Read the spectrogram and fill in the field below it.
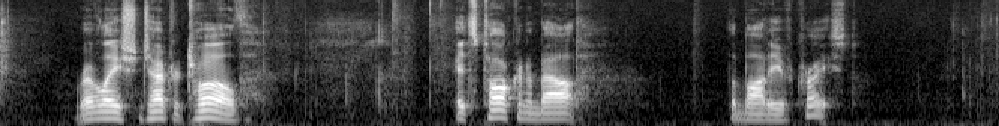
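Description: A man speaks calmly and closely in short bursts.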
